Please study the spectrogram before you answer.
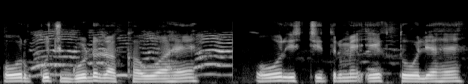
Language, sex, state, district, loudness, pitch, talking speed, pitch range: Hindi, male, Uttar Pradesh, Saharanpur, -14 LUFS, 150 Hz, 165 wpm, 145-160 Hz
